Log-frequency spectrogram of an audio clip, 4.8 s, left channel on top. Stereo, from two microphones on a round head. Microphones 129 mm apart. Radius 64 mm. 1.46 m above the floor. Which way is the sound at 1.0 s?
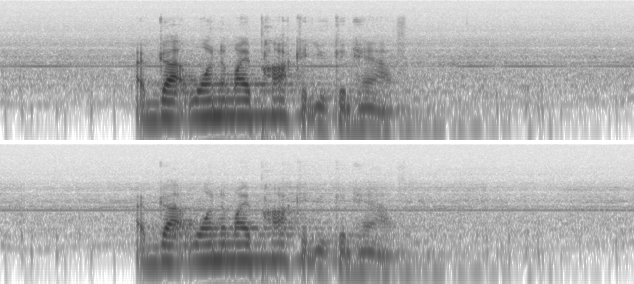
50° left (ahead or behind).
